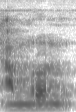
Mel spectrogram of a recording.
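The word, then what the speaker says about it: عمرو: An Bashir bin Muslim an Abdullah ibni Amrin qala. Jadi kalau ada wawunya itu bacanya Amrun, Amron, Amrin. Kalau tidak ada wawunya Umaru, Umara, Umaro.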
